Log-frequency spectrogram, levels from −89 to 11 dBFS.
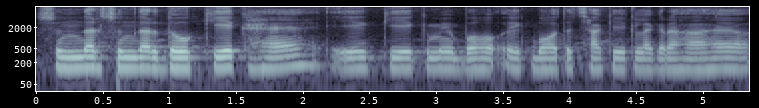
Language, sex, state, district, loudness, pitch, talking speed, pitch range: Hindi, male, Bihar, Muzaffarpur, -21 LUFS, 140 Hz, 155 wpm, 135-145 Hz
